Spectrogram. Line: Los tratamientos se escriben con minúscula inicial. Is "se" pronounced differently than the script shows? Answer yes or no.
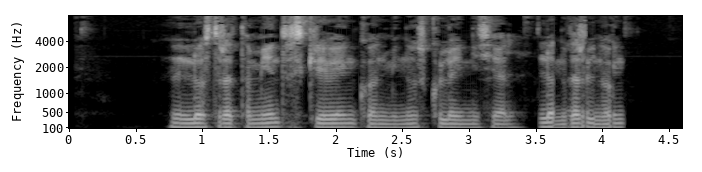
yes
